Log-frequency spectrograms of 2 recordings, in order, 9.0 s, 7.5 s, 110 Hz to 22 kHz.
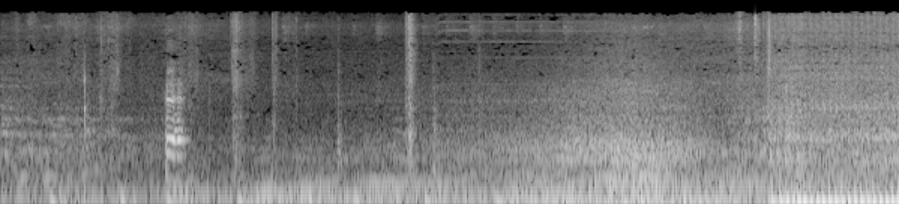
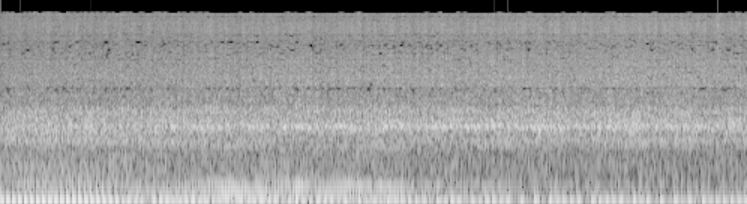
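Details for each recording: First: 2019 Honda Vario 150 scooter after the CVT was cleaned: revs build smoothly with an even drive hum; it is much smoother, with only a faint remaining noise and no more rough grinding. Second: 2019 Honda Vario 150 scooter at idle with a rough, uneven rattling growl; it also grinds when pushed. The rear CVT clutch is loose, with a slack clip found on disassembly, and needs replacement.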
